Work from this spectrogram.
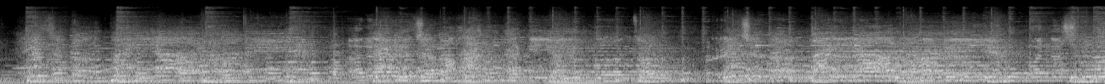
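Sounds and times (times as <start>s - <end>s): mixed choir singing: 0.0s - 11.0s
orchestra playing: 0.0s - 11.0s.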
